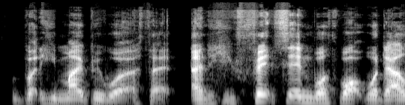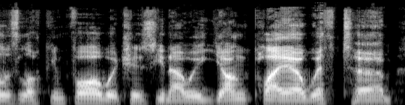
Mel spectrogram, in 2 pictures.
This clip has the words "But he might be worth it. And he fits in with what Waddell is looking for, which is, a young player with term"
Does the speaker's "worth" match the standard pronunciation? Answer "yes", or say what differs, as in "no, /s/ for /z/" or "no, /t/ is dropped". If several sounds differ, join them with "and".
yes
